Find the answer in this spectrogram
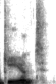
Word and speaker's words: Gant: by the way um you can pronounce my last name gant can't okay either way is fine but but you can't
